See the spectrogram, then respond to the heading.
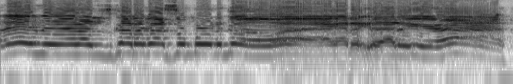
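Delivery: muttering under the breath. Retelling running downhill away from a man: mumbling while running away. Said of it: "I'm just mumbling down the hill".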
